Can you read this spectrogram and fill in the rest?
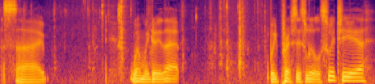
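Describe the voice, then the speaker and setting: A man's voice: on the low side, takes it slowly, darkish tone, a little hiss or hum. A man presenting an unscripted hands-on repair tutorial as a technician, explaining each step in a plain-spoken, practical way.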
